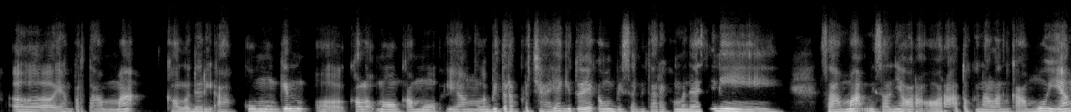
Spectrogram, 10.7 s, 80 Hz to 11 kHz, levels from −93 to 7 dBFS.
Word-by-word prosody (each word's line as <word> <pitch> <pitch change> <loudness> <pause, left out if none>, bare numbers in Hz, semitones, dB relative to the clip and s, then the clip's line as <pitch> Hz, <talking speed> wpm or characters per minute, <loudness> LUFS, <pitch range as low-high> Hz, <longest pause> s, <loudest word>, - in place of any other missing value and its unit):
eee, 155 -2 -1
yang 150 -2 -8
pertama, 150 +3 -2 0.3
kalau 80 +1 -4
dari 160 +1 -3
aku 170 +2 -6
mungkin, 185 +3 +4
eee, 175 - -5
kalau 165 -2 -2
mau 165 -2 +1
kamu 160 -1 -3
yang 165 -2 -4
lebih 165 +2 +1
terpercaya 180 +1 -2
gitu 190 -2 -2
ya, 190 +2 +5
kamu 185 0 +2
bisa 160 0 -6
minta 160 +1 -9
rekomendasi 160 +1 -1
nih, 155 -7 +6 0.4
sama 165 +6 +4
misalnya 170 +1 -1
orang-orang 80 - -1
atau 190 - -6
kenalan 155 -2 -2
kamu 160 +5 +1
yang, 190 +4 +4
165 Hz, 155 wpm, -23 LUFS, 155-180 Hz, 0.4 s, nih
